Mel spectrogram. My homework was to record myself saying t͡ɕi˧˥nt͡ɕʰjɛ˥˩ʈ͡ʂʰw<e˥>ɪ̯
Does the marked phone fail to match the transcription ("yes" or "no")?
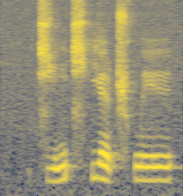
no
